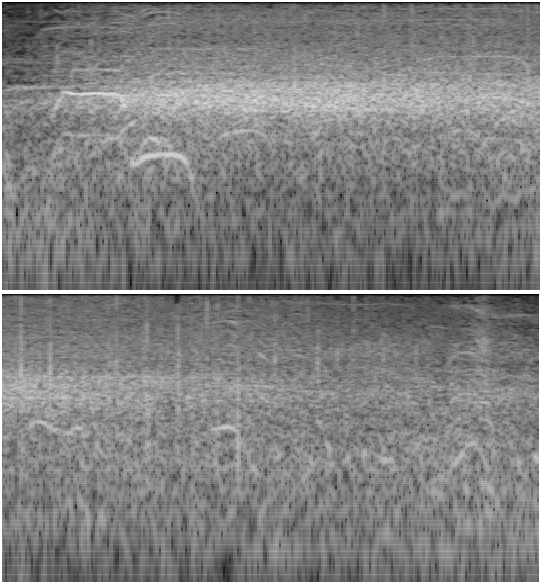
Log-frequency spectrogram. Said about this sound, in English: There was a report out just yesterday, I believe it was, that Putin made an appearance in a large, crowded stadium in Moscow. And Putin praised the Russian forces in Ukraine, and the crowd started chanting. Listen.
